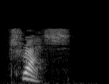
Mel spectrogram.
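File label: "trash", English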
